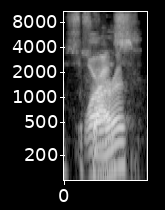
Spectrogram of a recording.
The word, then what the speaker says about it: Suarez: So I'm curious, is this Mayor, how do you pronounce his name? Suarez.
